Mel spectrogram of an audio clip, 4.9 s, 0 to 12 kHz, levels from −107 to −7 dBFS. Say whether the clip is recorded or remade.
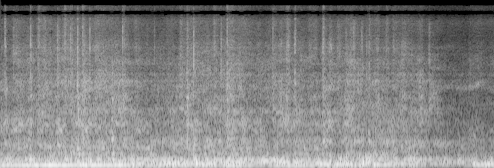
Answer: remade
